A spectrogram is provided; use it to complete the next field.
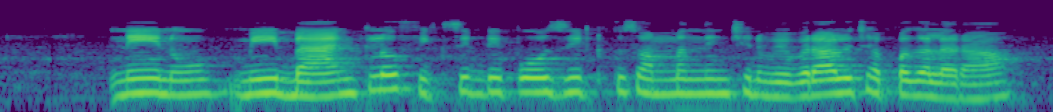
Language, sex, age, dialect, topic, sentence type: Telugu, female, 18-24, Utterandhra, banking, question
